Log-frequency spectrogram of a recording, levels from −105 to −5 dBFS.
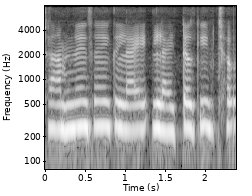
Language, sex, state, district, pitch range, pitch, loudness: Hindi, female, Bihar, Jamui, 245-265 Hz, 255 Hz, -15 LUFS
